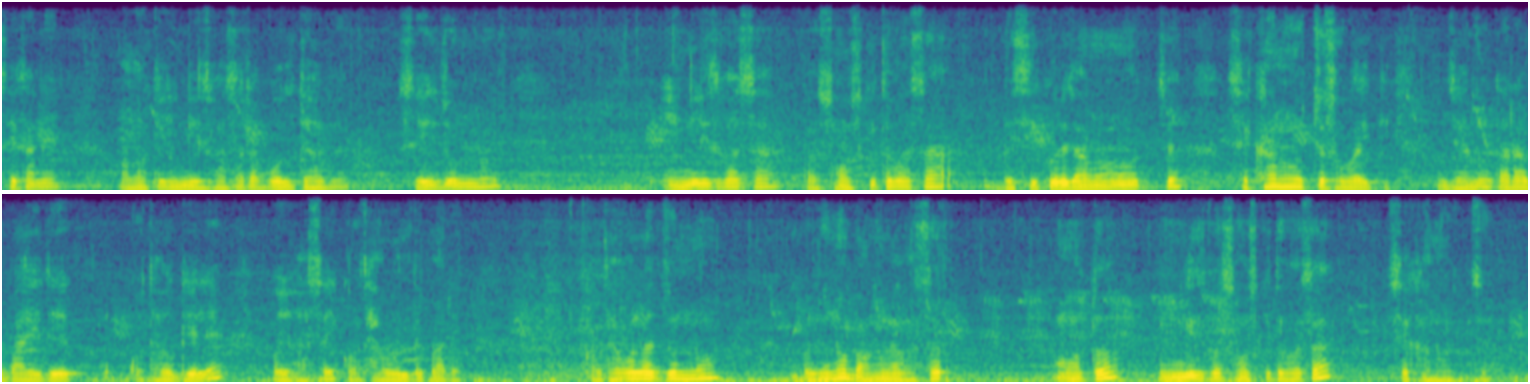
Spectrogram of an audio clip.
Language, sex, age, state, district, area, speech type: Bengali, male, 30-45, West Bengal, Bankura, urban, spontaneous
